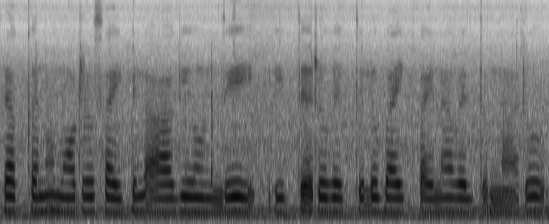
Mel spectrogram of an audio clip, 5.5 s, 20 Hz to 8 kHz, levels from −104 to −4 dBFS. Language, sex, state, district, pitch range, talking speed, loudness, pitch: Telugu, female, Telangana, Komaram Bheem, 190-200 Hz, 110 wpm, -16 LUFS, 195 Hz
